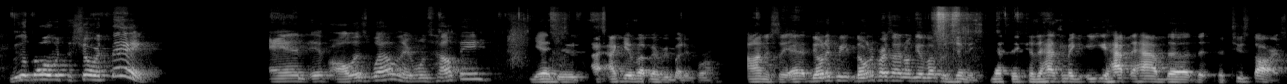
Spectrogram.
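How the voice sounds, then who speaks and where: A man guesting on a casual sports podcast, ranting animatedly and swearing often as he jokes. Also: high-pitched. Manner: animated, profane, joking rants. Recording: roomy echoey sound.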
